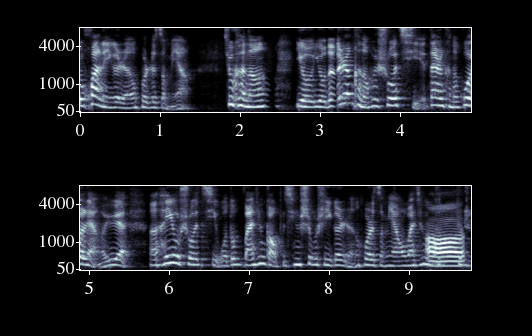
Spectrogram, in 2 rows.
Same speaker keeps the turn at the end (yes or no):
no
